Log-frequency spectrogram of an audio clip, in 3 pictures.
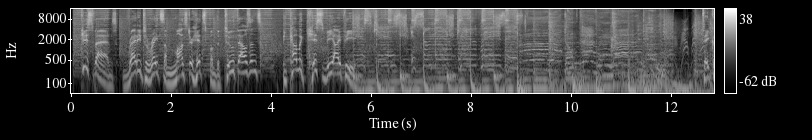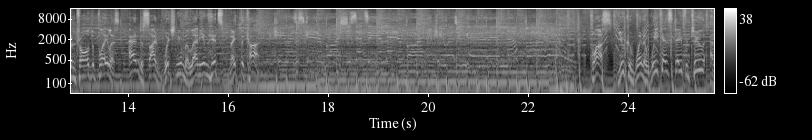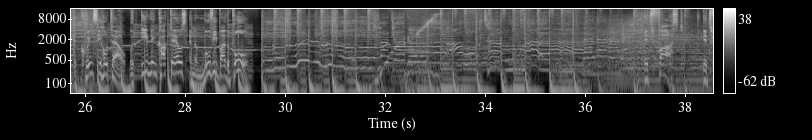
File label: English Singapore radio imaging; australian voice actors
